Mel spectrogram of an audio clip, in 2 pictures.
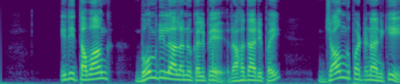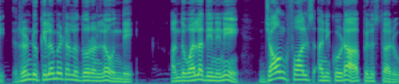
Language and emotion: Telugu, neutral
